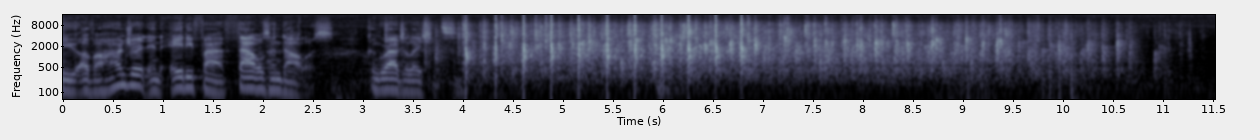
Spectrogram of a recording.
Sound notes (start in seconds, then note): 5.7 applause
